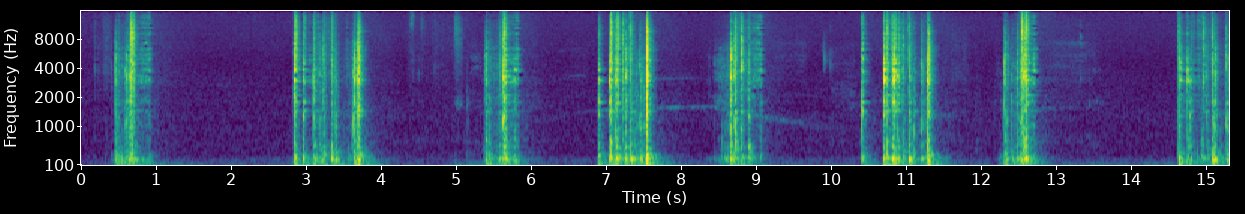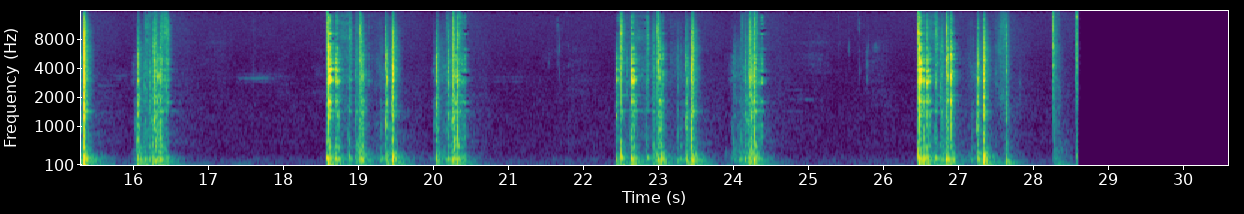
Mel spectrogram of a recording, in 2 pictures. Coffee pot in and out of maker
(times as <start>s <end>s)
6.9s 7.9s, 12.3s 12.9s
